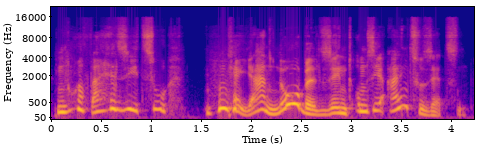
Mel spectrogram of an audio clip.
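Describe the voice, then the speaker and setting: A man doing soft-spoken old wizard Dumbledore. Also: high voice, slightly rough, no echo, studio quality, voice pushed up, heavily acted. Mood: calm. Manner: soft, calm, slow. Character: wise, gentle elderly male headmaster wizard. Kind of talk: audiobook character voice.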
